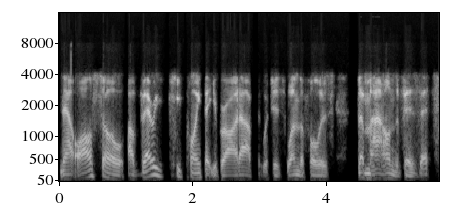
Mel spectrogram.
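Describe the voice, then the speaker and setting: In a Boston accent, a man with a very deep, low pitch talks at a moderate pace with lively intonation. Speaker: inventor. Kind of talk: interview.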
